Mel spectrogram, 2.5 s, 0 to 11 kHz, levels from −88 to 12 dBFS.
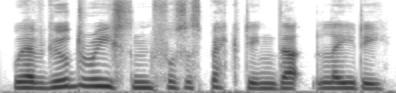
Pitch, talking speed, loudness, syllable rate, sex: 200 Hz, 195 wpm, -17 LUFS, 5.2 syllables/s, female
